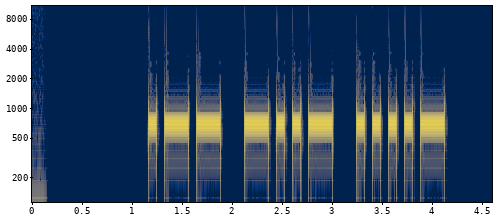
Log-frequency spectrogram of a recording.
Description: Morse code, heard as a keyed tone, about 15 wpm, 700 Hz. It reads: WX4
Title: USA Call Sign Prefixes - Repeated 2x - 15wpm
